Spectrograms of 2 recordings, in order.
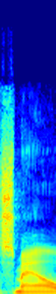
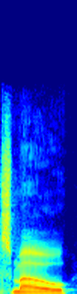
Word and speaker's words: Smough: All these bosses, no one knows how to pronounce their name. Ornstein and Smough, Ornstein and Smo.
